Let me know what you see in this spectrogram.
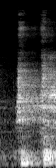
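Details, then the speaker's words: Bronchial (tubular) breath sound on lung auscultation, demonstrated as the most common pulmonary "soplo", found in consolidation syndrome and pneumonia. "Ese es el soplo más frecuente que van a escuchar ustedes, el soplo tubárico, que se encuentra en el síndrome de condensación, en la neumonía."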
